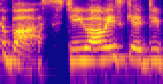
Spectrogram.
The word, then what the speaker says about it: Bohs: name being boss oh almost everyone pronounces it wrong people I've known for 20 years have pronounced it wrong and I've stopped correcting them like I get bows a lot you get both a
